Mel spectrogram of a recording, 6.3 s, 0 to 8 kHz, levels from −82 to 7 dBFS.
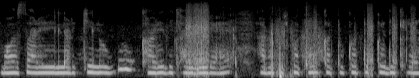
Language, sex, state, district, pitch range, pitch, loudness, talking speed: Hindi, female, Bihar, Saharsa, 210-225 Hz, 215 Hz, -23 LUFS, 180 wpm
